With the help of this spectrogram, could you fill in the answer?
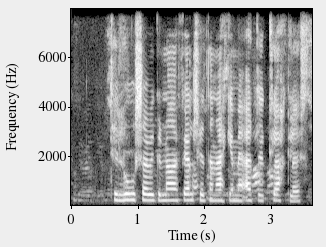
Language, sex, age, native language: Icelandic, female, 13, Icelandic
